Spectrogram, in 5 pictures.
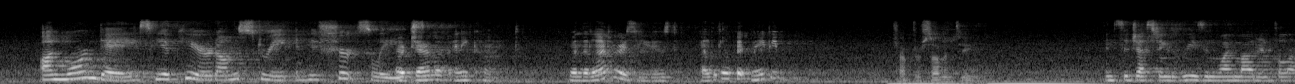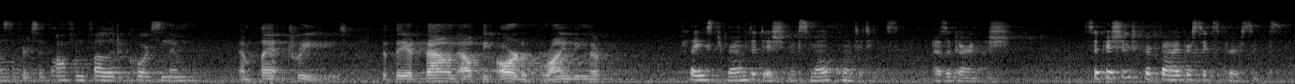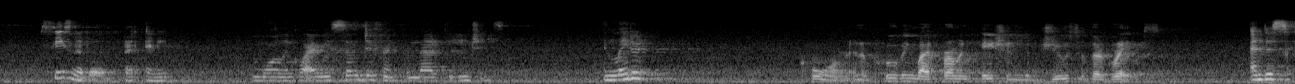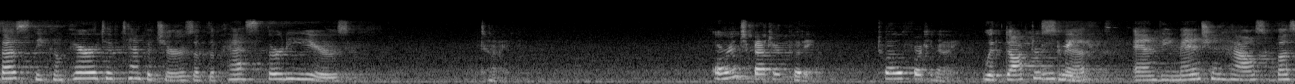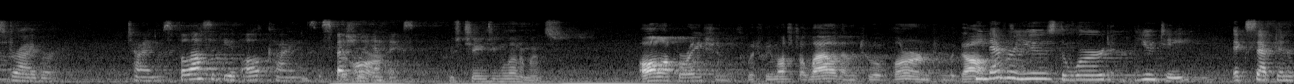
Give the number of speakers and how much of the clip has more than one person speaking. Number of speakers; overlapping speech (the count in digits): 5, about 5%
